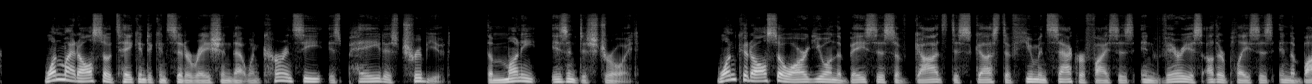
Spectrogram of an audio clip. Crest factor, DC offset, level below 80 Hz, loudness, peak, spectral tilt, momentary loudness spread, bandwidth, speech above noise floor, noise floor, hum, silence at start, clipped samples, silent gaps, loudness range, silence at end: 16 dB; under 0.1%; -50 dBFS; -20 LUFS; -4 dBFS; -6 dB/octave; 9 LU; 12 kHz; over 70 dB; under -90 dBFS; none; 0.45 s; under 0.1%; 6.50-7.17 s; 3 LU; 0 s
